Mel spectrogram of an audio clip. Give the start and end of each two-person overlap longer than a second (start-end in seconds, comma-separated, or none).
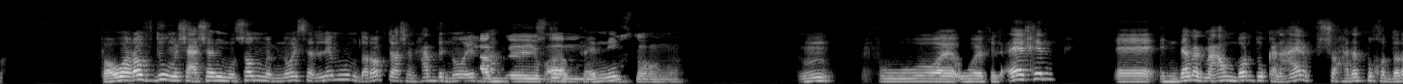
4.6-6.2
